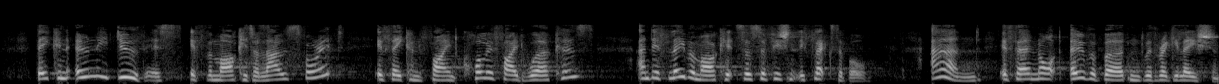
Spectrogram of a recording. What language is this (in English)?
English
